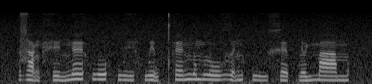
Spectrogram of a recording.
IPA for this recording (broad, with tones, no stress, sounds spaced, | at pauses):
z a̰˧˨ ŋ h e˧˩ ŋ ɛ˧ h w o˨˦ h w e̤˨˩ h w ḛ˧˨ w t̪ʰ ɛ˨˦ ŋ ə˧ m l o˨˦ ɣ ə̰˧˥ n k w ɨ̤˨˩ x ɛ˨˩ p̚ l ə˨˦ j m a˧ m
